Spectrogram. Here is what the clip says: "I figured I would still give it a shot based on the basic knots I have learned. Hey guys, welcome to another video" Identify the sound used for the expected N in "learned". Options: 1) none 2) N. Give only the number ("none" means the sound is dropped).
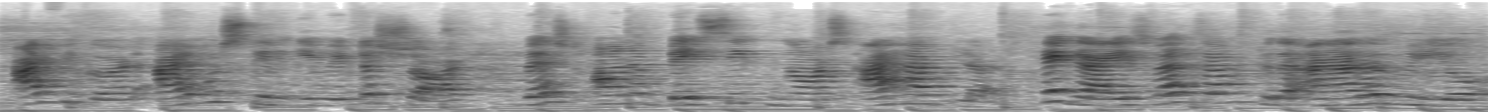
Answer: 1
